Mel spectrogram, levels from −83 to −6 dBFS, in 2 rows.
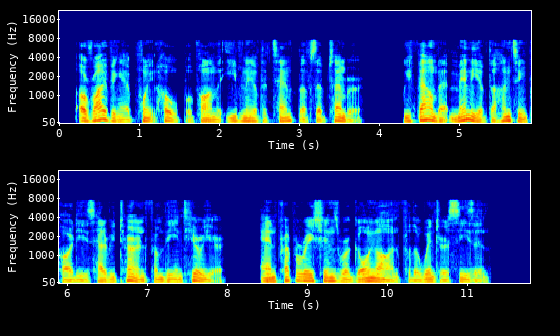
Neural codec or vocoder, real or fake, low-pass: none; real; 7.2 kHz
